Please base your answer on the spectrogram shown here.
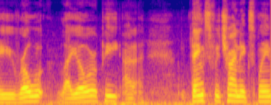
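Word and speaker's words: liriope: always say it wrong I keep saying lyriope and it's like lioro P thanks for trying to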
